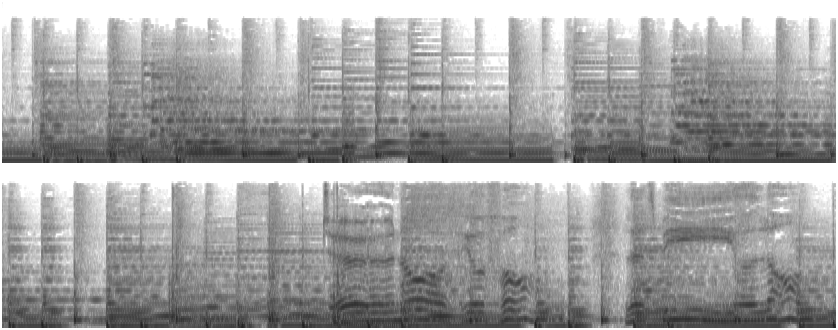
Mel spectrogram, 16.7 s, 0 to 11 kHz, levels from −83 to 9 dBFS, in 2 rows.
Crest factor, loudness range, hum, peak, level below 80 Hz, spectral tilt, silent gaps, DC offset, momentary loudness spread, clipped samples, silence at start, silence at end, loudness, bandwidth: 12 dB; 3 LU; none; 0 dBFS; -18 dBFS; -7 dB/octave; none; under 0.1%; 5 LU; under 0.1%; 0 s; 0 s; -14 LUFS; 8 kHz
